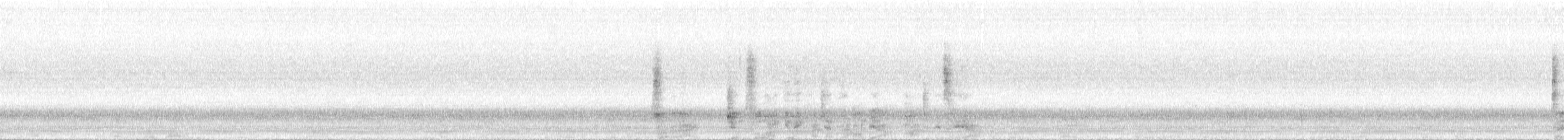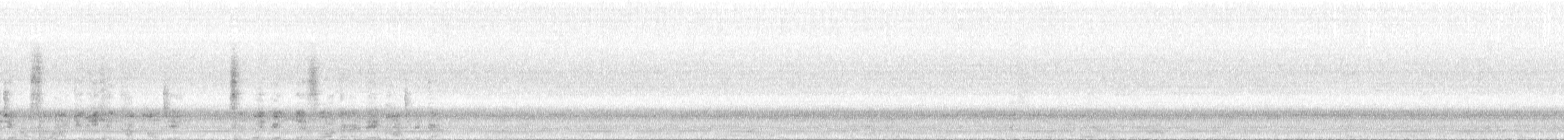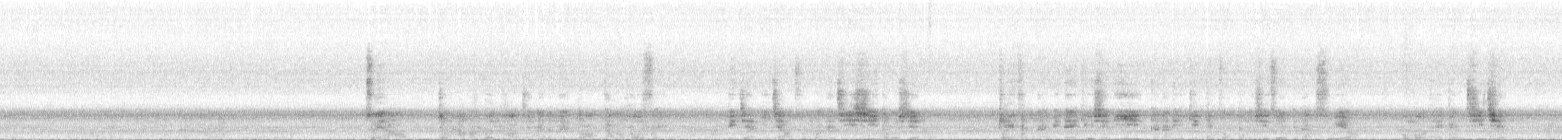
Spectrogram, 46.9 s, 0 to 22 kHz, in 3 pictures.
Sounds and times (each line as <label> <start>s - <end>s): Information broadcast by boat 0.0s - 46.9s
